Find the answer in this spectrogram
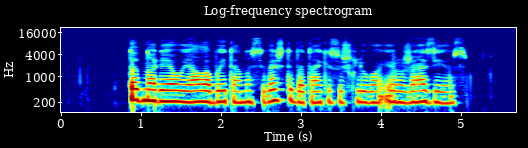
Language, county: Lithuanian, Vilnius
